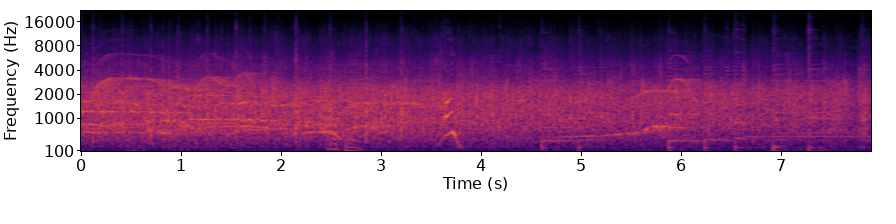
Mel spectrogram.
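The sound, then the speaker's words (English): Applause from an audience welcoming a country singer onto the stage: a dense, steady wash of clapping that holds at an even, fairly loud level for the full eight seconds. “Ladies and gentlemen, will you please make welcome Mr. Billy Walker.”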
